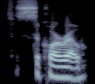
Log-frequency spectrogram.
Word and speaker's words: Socorro: And I know I'm going to say it wrong again, Sequoia? – Socorro. – Socorro.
